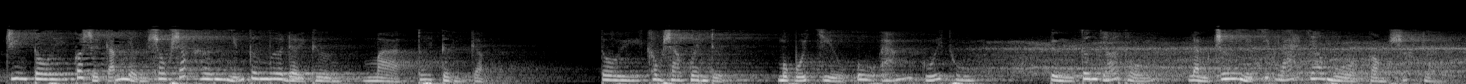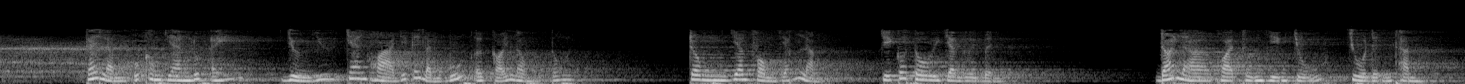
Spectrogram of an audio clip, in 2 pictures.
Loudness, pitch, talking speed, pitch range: -21 LUFS, 195 Hz, 170 wpm, 175-230 Hz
